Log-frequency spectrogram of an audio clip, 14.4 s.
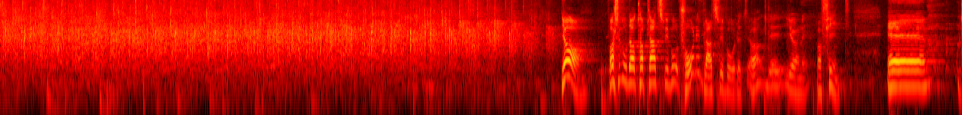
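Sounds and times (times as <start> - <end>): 
audience applause welcoming panelists on stage: 0.0 - 8.4
speech: 8.4 - 14.4.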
